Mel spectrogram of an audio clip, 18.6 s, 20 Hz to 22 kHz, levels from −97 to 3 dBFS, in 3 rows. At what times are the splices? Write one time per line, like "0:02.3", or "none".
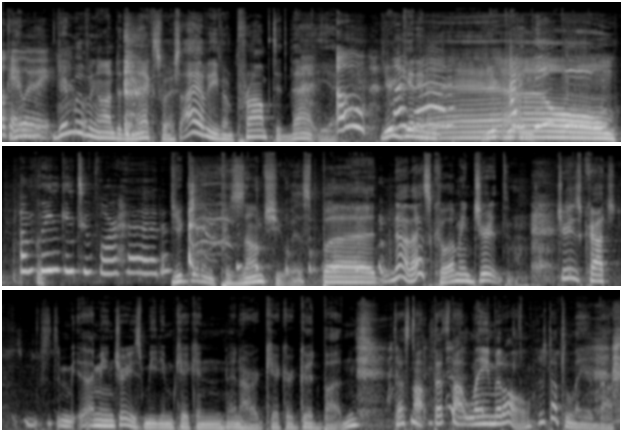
none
